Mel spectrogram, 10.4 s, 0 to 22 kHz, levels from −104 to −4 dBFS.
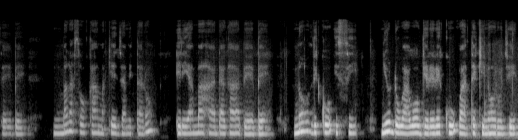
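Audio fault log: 0.05–5.42 s and 6.97–10.36 s, automatic gain rising: the level control, judging the input too quiet, lifts gain slowly, by about 10 dB in the first span, so speech and background swell together.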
